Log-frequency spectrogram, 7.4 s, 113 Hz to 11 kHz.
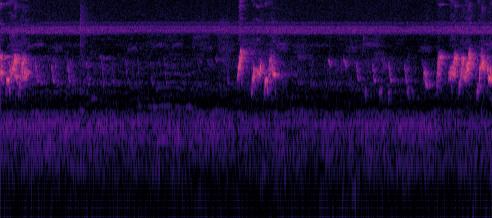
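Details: Trap decoy red-whiskered bulbul, 22 December 2018, calling wild birds in; lively liquid warbles open and close the stretch, one loud phrase mid-way, separated by faint ticking notes, steady high tone in the background.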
